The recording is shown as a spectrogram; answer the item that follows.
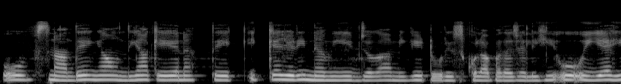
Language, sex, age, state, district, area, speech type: Dogri, female, 18-30, Jammu and Kashmir, Samba, rural, spontaneous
